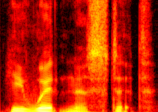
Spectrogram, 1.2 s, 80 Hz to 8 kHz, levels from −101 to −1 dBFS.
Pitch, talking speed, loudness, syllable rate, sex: 100 Hz, 150 wpm, -17 LUFS, 4.6 syllables/s, male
